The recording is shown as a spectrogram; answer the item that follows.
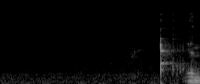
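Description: Near silence, then, about three-quarters of the way through, a single clink of a metal spoon against a glass mixing bowl with a brief ring.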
